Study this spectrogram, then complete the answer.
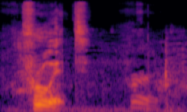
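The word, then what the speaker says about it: Preitt: t t okay sounds like fre but it's pronounced puit okay puit somebody DM me puit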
